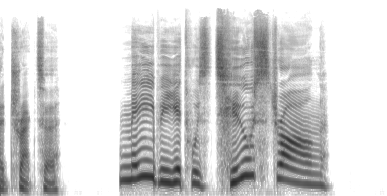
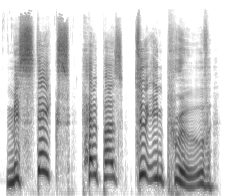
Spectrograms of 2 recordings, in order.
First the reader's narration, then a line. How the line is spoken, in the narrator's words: she chirped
